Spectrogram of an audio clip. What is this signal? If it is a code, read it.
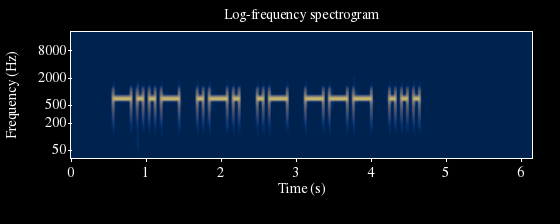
Morse code, heard as a keyed tone, about 15 wpm, 700 Hz. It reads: XRAOS
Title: Code Groups - 5 Letters - 15wpm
